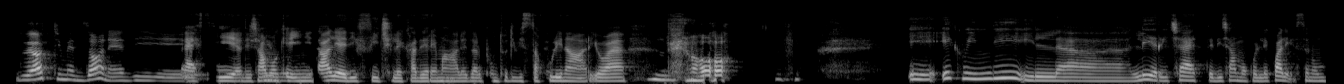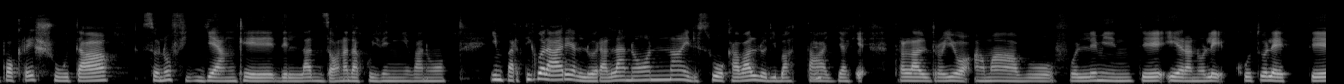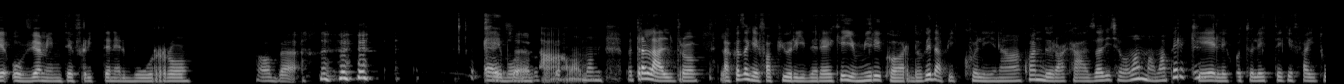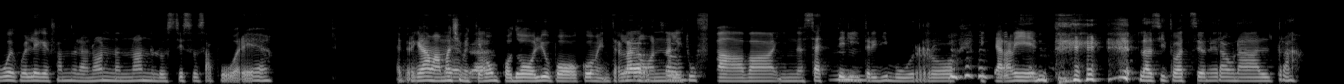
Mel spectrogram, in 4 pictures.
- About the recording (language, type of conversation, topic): Italian, podcast, Come si tramandano le ricette nella tua famiglia?
- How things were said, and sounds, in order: other background noise; laughing while speaking: "però"; chuckle; tapping; drawn out: "il"; chuckle; laughing while speaking: "Eh certo"; chuckle; laughing while speaking: "chiaramente"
